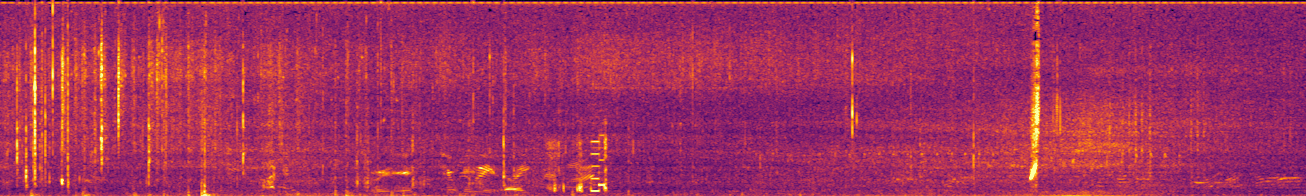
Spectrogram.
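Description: A horse galloping on turf, its hoofbeats sounding as sharp thuds in the first two seconds as it passes close by, then fading as it moves away. Voices talk faintly from about two to six seconds in. Near the end there is a brief, loud, rising squeak.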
